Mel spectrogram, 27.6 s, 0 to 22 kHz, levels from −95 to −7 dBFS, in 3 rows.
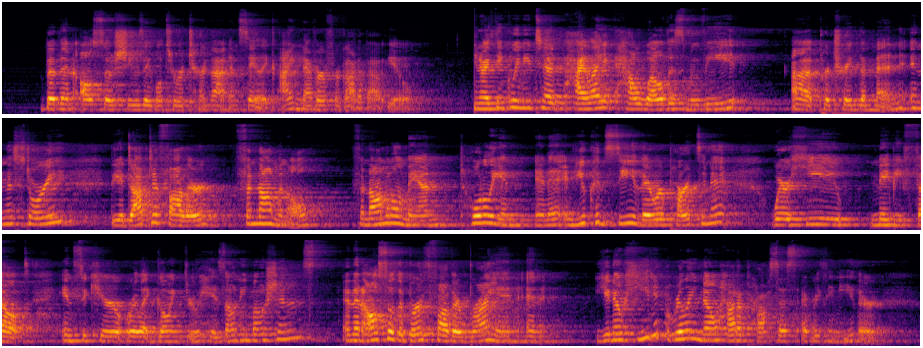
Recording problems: room echo; slight; dies away in 1.3 s
off-mic speech; somewhat distant

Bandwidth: 17 kHz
